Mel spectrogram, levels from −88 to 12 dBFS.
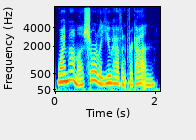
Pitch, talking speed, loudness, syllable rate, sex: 215 Hz, 170 wpm, -16 LUFS, 6.0 syllables/s, female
